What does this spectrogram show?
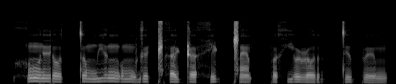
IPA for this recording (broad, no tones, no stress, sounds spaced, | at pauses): h ũ ɾ y ɾ o tː o m i ə̯ ŋ o m ɡ ø ǁʰ œ j ʈ œ h i ʈ ǁ æ̃ pː œ x j u ɭ o r tː ʉ p ø m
